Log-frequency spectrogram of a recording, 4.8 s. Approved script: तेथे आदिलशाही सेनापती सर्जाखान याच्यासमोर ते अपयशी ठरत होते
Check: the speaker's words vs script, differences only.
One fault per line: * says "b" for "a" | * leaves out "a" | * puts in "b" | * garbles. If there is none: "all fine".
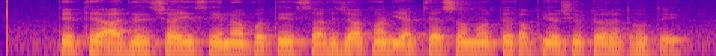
all fine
